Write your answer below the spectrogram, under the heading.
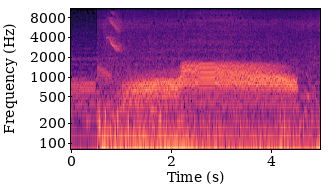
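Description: A Capuchinbird gives a long, drawn-out, cow-like moan that steps up in pitch midway and holds for about two seconds before cutting off, over background music.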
